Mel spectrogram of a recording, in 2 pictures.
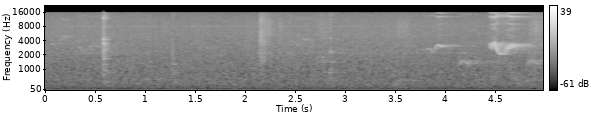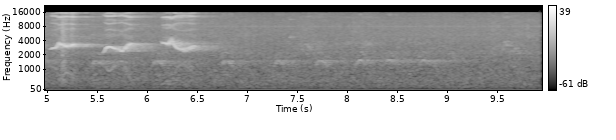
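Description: A songbird singing four loud, slurred notes in quick succession about halfway through, over a faint high note that repeats about twice a second. Two light clicks come in the first couple of seconds.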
